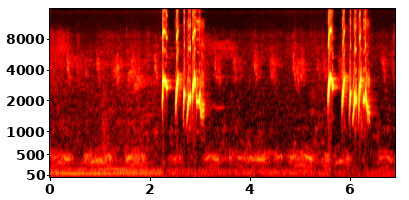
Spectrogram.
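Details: Red-whiskered bulbul morning song for voice training: two quick phrases of loud slurred whistles about three seconds apart, while doves keep up a gentle rhythmic cooing in the background.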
